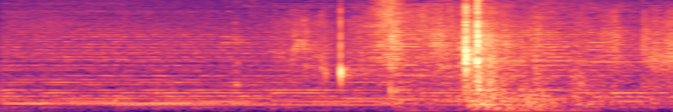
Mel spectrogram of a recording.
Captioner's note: June's knees crack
